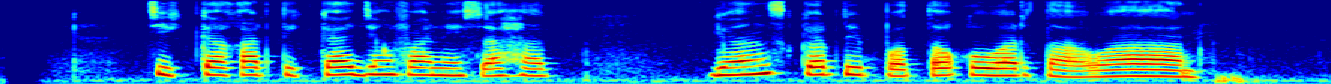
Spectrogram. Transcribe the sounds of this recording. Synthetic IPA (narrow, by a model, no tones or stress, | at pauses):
t͡ʃikakart̪ikad͡ʒɨŋfanisaɦat̪̚ | ɡənskərdipɔt̪ɔkuwart̪awan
